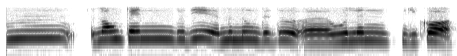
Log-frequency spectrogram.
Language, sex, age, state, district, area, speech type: Manipuri, female, 18-30, Manipur, Kangpokpi, rural, conversation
